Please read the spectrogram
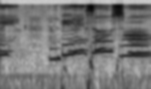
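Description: A woman singing unaccompanied, sped up to a high chipmunk pitch: a held note trails off at the start, then after a short gap a brief sung phrase follows.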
